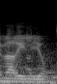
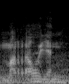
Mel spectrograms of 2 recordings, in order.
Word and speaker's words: Marillion: J'aime bien la manière française de prononcer Marillion. C'est joli. In Scotland, it's like Marillion.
